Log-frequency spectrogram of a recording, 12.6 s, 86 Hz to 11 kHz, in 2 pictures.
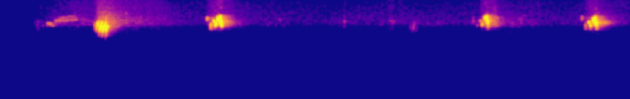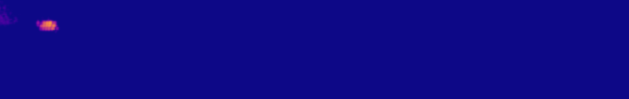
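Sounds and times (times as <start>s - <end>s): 
Raso lark calls: 0.5s - 1.2s, 2.1s - 2.3s, 4.8s - 5.0s, 5.8s - 6.1s.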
